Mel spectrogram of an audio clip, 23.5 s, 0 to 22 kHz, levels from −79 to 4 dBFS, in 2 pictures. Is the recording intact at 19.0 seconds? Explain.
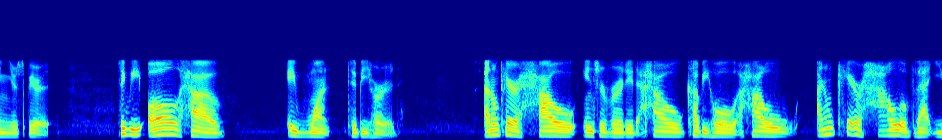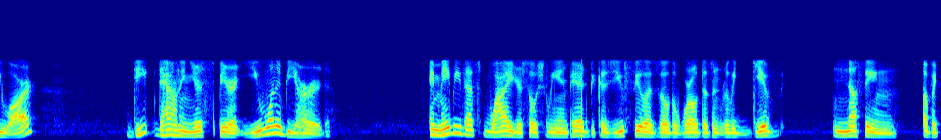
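No. From 19.02 to 19.05 s there is a small blip. This is packet loss with the last packet repeated: about 30 ms of audio, which fits a single lost packet, was replaced by replaying the preceding packet.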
